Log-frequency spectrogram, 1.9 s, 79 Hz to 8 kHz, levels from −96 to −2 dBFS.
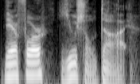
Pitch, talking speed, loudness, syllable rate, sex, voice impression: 100 Hz, 130 wpm, -16 LUFS, 5.2 syllables/s, male, masculine, adult-like, slightly thin, relaxed, slightly weak, slightly soft, slightly raspy, slightly calm, mature, slightly friendly, unique, slightly wild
